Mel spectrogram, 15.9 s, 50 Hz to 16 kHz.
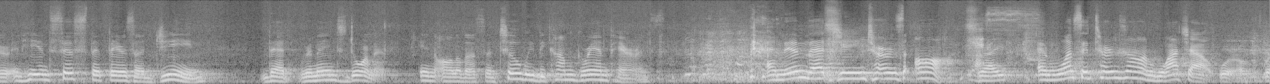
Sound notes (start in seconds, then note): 8.5 laughter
